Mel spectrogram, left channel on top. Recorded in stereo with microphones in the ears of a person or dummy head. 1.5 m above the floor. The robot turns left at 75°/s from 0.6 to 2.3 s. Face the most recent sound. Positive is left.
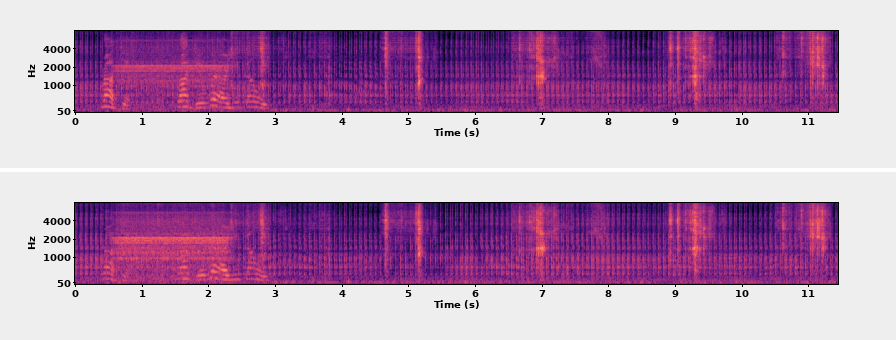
turn(degrees=-20)  # may be behind; listen again after turning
